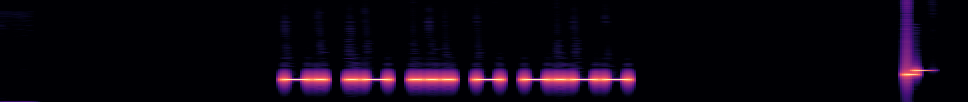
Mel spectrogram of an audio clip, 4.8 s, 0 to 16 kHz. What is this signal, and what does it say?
Morse code, heard as a keyed tone, about 30 wpm, 700 Hz. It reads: NASTY
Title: Five Letter Words - 30wpm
